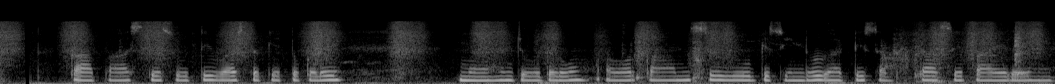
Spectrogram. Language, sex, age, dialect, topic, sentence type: Hindi, female, 18-24, Marwari Dhudhari, agriculture, statement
